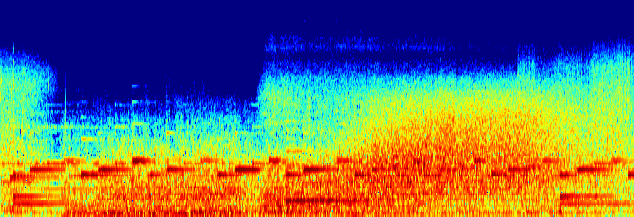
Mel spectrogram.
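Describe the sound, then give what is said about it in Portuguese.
A steady wash of ocean water surrounds a surfboard out in the middle of the sea, growing fuller and breezier halfway through, with faint sustained tones humming underneath and no one speaking. “Aqui em cima de uma prancha no meio do mar, a sensação é de absoluta paz.”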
